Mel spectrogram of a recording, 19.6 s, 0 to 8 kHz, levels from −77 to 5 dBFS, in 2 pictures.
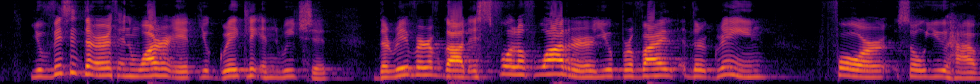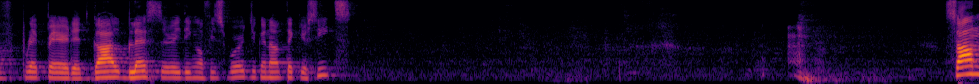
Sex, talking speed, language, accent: male, 130 wpm, Filipino, native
